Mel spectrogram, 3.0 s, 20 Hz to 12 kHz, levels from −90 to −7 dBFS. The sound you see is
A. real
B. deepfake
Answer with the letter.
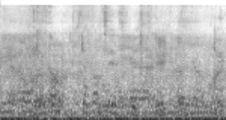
B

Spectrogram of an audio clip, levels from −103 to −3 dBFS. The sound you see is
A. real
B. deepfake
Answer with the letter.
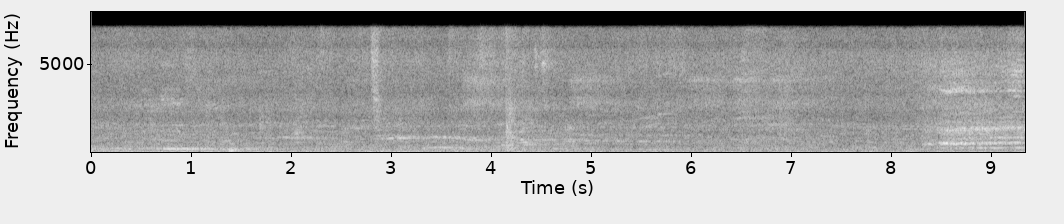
B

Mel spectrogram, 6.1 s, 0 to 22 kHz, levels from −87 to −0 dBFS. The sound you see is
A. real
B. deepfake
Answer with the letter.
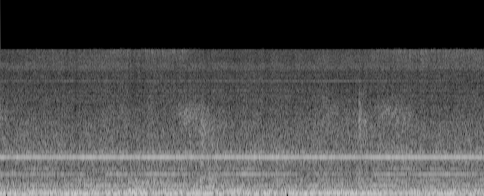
A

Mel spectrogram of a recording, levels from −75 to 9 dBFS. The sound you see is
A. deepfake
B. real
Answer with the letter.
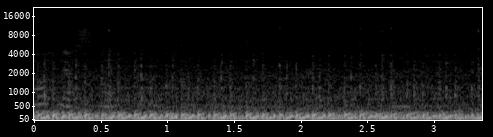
B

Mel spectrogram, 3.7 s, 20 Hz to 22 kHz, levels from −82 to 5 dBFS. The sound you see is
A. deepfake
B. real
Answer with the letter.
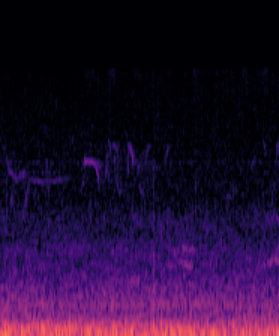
A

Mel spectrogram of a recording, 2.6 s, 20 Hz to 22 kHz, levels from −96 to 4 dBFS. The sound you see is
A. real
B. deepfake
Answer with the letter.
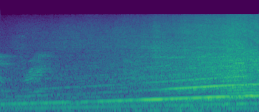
A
